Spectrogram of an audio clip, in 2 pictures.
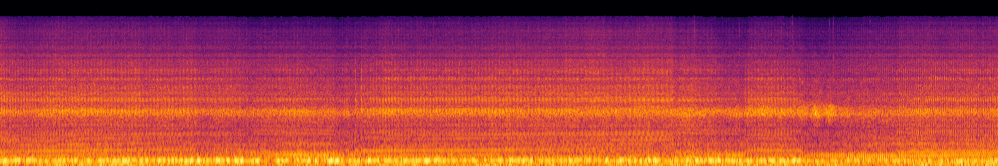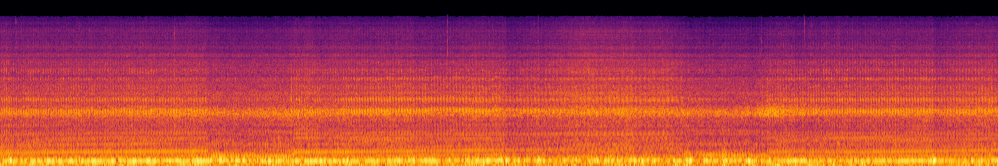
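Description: Dirt-oval racing kart's small engine heard from on board at racing speed, its pitch climbing along each straight and dropping into each turn, about every seven seconds.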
